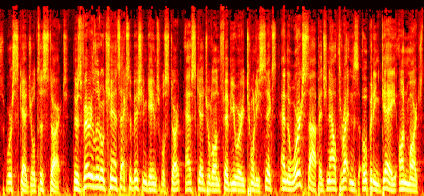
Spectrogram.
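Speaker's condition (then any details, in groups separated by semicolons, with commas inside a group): No condition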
